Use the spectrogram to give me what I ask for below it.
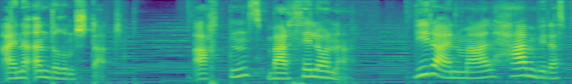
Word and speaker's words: Barcelona: Das C mit einem E oder I wird als Z ausgesprochen und nicht als S. Barcelona und nicht Barcelona.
